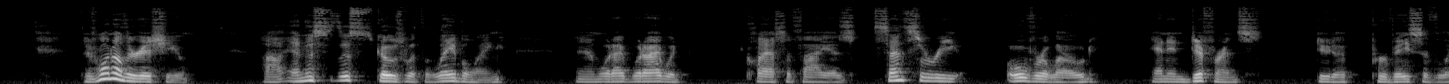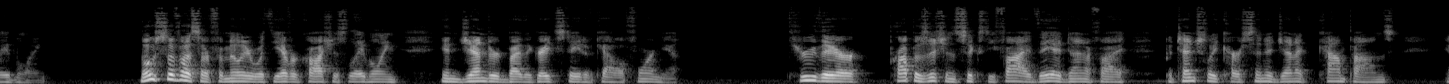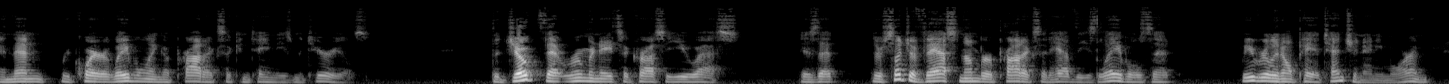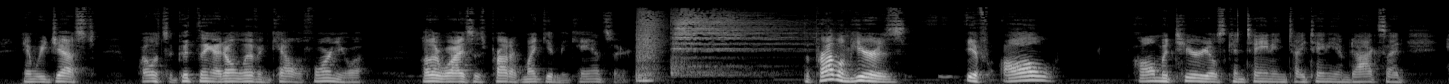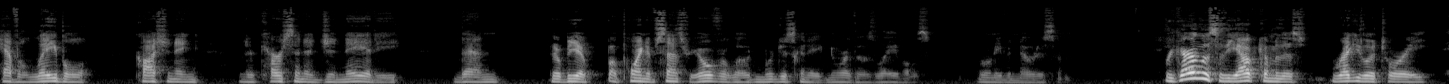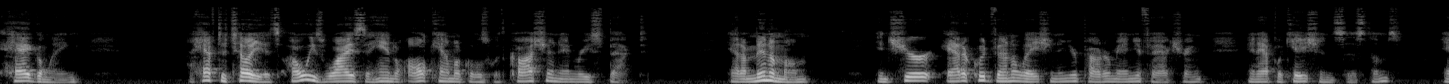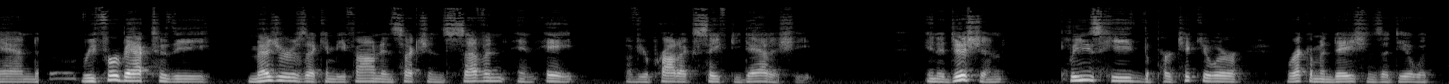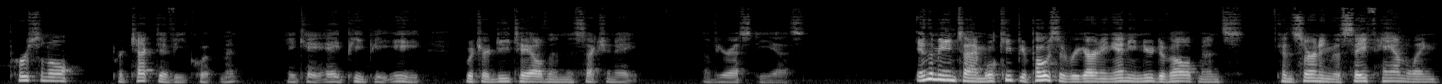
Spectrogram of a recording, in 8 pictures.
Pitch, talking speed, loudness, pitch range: 130 Hz, 130 wpm, -23 LUFS, 115-145 Hz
